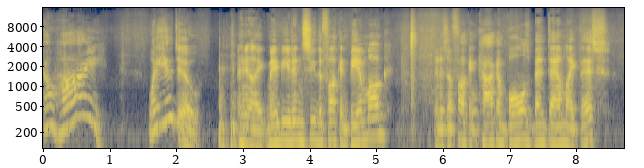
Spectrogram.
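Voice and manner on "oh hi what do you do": very high, very slow, swooping sing-song woman's voice. Acting out a woman answering a flirt at a bar: imitating a woman at a bar. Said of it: "She's like".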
